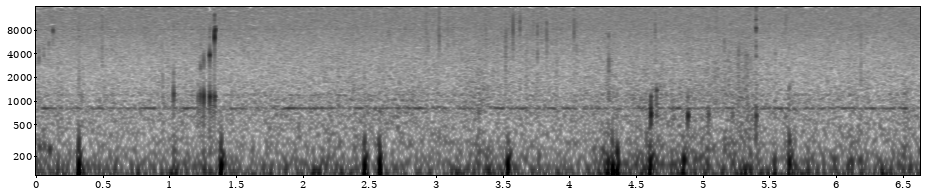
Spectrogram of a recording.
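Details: Loud stomach noises recorded while trying to capture hunger sounds: low rumbling, irregular gurgles and soft pops from an adult abdomen over a faint hum; ordinary digestive bowel sounds (borborygmi).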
